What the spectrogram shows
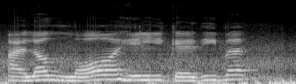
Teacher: لفظ اللہ کو ہم نے پر پڑھا کیونکہ پیچھے عَلَى اللَّهِ لام پہ زبر ہے، اس لیے لفظ اللہ کو پر پڑھیں گے.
